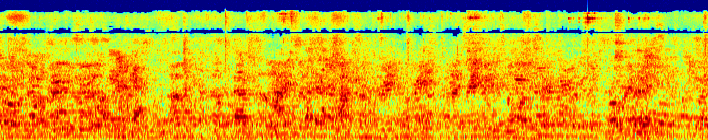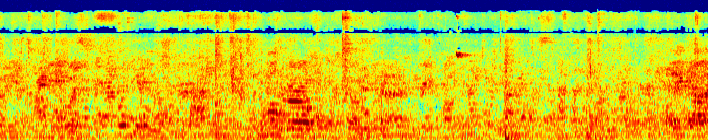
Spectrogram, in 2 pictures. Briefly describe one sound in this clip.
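Elderly men and women chat together in a room with a slight echo.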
